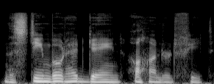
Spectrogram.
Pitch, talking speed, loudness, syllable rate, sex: 115 Hz, 225 wpm, -17 LUFS, 5.5 syllables/s, male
